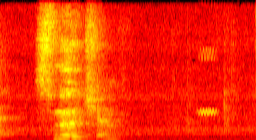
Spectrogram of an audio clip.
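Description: A young man speaks briefly and calmly, close by.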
